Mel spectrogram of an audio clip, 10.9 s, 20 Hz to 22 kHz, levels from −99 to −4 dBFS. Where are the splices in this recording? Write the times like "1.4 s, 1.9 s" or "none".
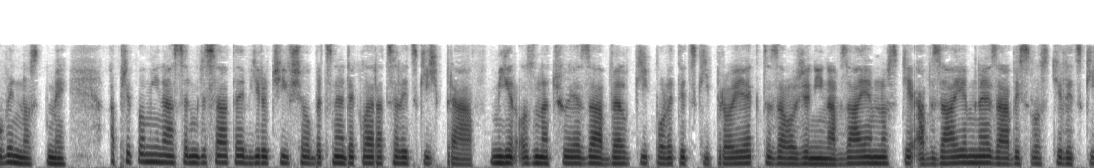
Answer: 4.8 s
